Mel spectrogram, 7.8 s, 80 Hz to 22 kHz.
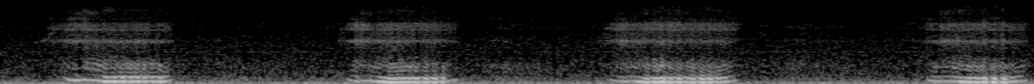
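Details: Steady sleep snoring from Donovan, an albino, with regular rattling snores on each breath at about 29 per minute and quiet gaps between.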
